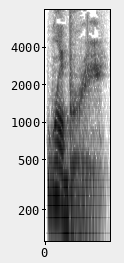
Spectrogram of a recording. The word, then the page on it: robbery: British English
